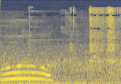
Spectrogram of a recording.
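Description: A single drawn-out vocal call, held for about a second, that rises slightly and then falls away.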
